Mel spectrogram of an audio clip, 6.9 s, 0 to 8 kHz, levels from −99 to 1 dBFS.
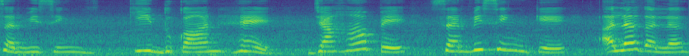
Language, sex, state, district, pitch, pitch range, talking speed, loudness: Hindi, female, Madhya Pradesh, Dhar, 265 Hz, 235-315 Hz, 85 wpm, -18 LUFS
